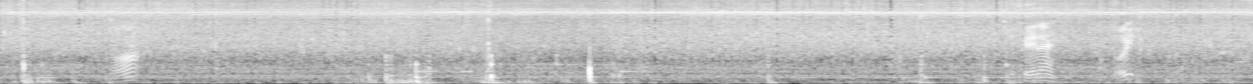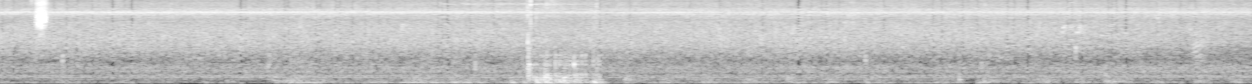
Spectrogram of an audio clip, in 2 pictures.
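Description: A shallow stream trickles over rocks.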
